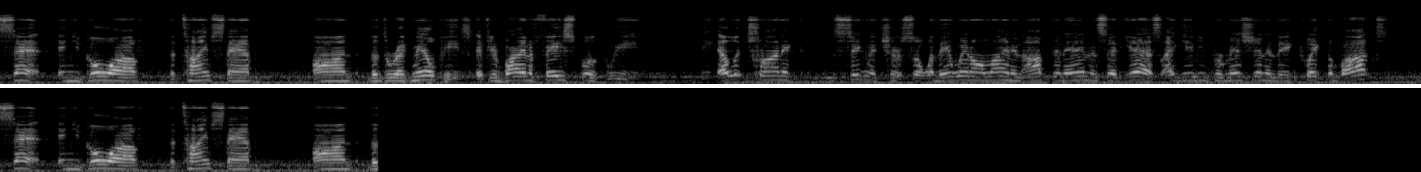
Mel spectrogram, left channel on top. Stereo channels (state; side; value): drops out; right; at 3.8 s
